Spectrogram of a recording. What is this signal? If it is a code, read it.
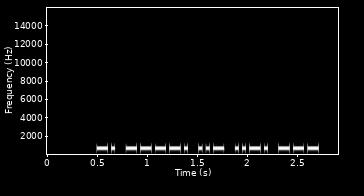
Morse code, heard as a keyed tone, about 33 wpm, 700 Hz. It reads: N9UFO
